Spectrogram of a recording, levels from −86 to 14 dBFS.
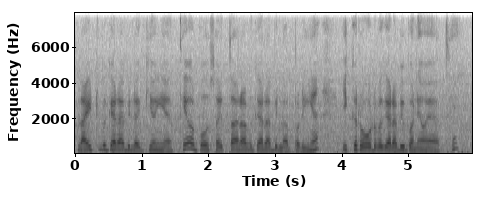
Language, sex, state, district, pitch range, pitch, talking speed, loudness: Punjabi, female, Punjab, Pathankot, 195-220 Hz, 210 Hz, 210 wpm, -16 LUFS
